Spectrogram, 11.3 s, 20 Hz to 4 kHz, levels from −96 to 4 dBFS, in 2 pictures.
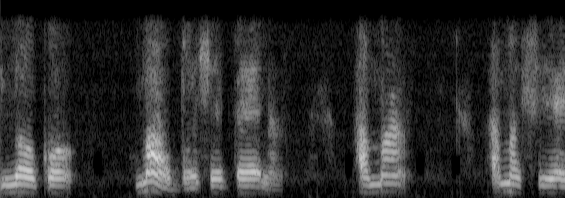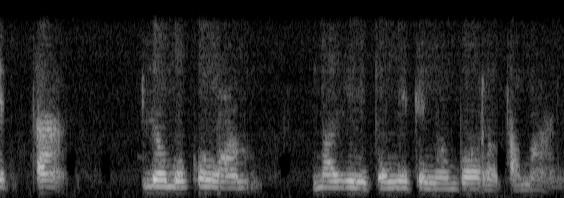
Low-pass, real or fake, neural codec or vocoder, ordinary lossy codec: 3.6 kHz; fake; vocoder, 44.1 kHz, 128 mel bands, Pupu-Vocoder; none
